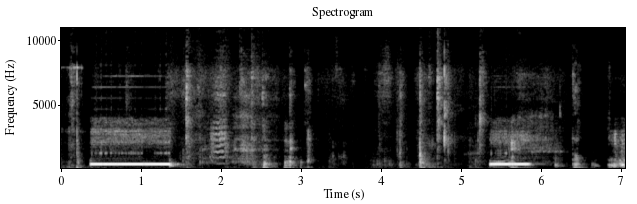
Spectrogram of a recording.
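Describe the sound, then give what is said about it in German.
A phone call rings out over a speakerphone: two long, steady ringback tones several seconds apart, loud and slightly buzzy, with clicks and rustling noises in between. “Erzähl mir mal das und, und dann anrufen.”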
